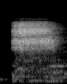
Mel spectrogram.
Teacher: shh is a voiceless sound why is it a voiceless sound it is because during its production there is no vibration in the vocal tract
